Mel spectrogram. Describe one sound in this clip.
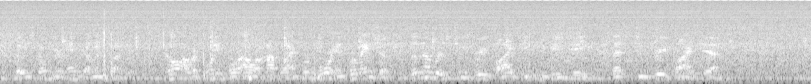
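A television plays in the room.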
